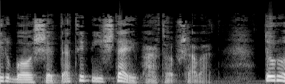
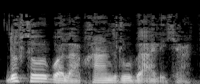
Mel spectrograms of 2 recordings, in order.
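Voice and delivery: ordinary delivery

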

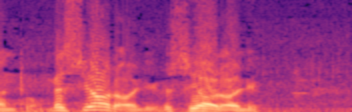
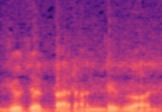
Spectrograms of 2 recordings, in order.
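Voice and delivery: lower, deep joking voice; 8 semitones lower, 4 dB quieter than usual. Acted. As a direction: drop into a mock deep voice. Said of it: "باید با صدای بم".

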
